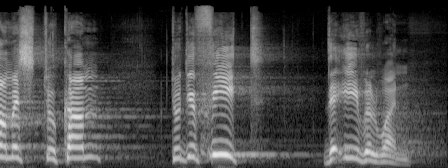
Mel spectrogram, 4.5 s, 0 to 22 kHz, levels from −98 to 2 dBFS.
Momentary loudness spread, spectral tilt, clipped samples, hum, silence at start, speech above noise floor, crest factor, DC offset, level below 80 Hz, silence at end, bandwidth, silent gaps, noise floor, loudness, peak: 18 LU; -2 dB/octave; under 0.1%; none; 0 s; 36 dB; 20 dB; under 0.1%; -74 dBFS; 0.4 s; 19 kHz; none; -55 dBFS; -18 LUFS; 0 dBFS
